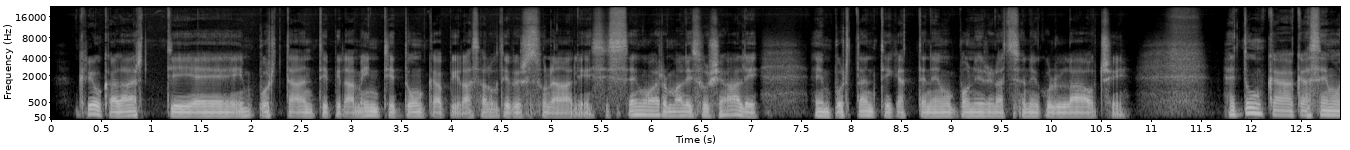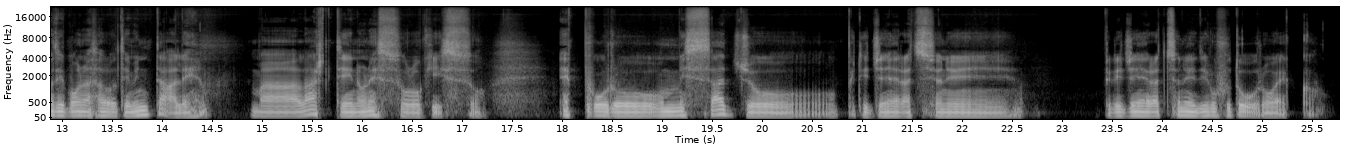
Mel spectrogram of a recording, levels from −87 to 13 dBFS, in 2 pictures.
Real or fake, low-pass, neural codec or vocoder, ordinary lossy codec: fake; none; vocoder, 48 kHz, 128 mel bands, Vocos; none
